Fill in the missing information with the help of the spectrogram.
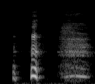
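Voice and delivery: short high-pitched giggle; amused little squeal of laughter; quick, high tickled laugh. Real, not acted. Laughs at game's words.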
